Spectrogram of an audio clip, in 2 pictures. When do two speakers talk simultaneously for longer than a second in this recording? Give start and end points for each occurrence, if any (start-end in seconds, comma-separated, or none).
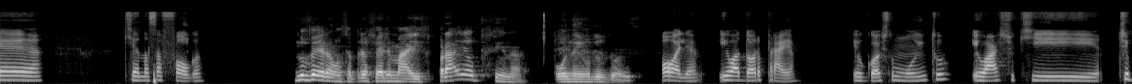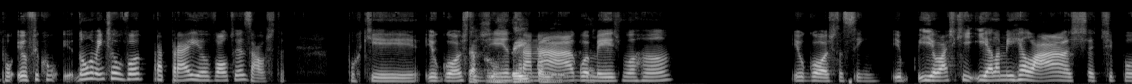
16.0-17.3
